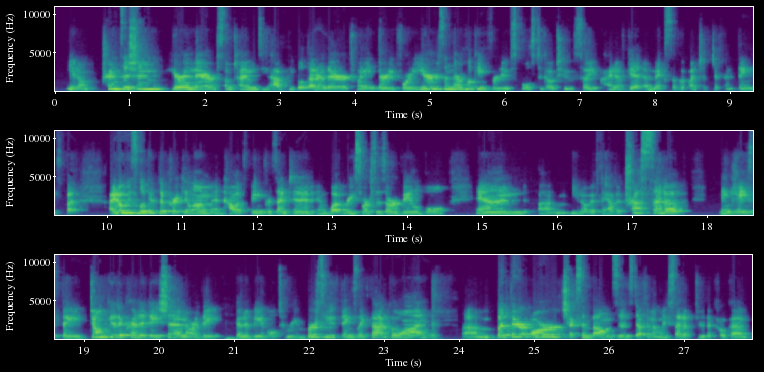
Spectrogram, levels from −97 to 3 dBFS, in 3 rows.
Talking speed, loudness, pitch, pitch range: 215 wpm, -17 LUFS, 245 Hz, 225-285 Hz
